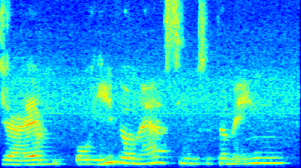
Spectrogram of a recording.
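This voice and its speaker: A woman's voice: a little high, steady tone, unhurried, dark tone, rough recording. A woman with a Brazilian accent, a student speaking up in an online class, hesitant and searching for words. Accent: Brazilian Portuguese. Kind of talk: class discussion. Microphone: video call.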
